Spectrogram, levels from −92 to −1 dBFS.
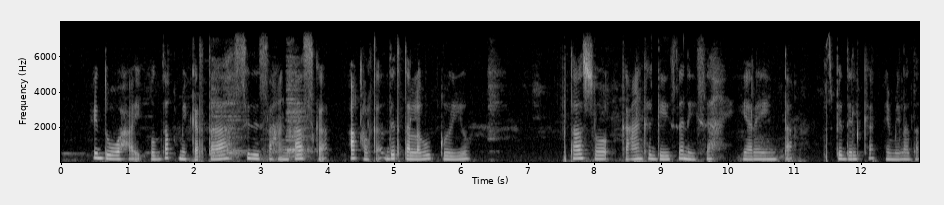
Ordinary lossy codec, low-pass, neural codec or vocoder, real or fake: none; 7.2 kHz; none; real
